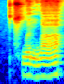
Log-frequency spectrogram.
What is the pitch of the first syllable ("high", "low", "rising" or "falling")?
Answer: low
